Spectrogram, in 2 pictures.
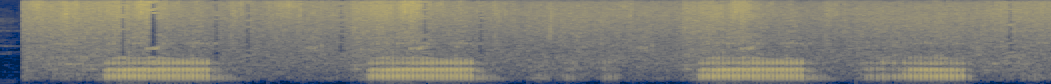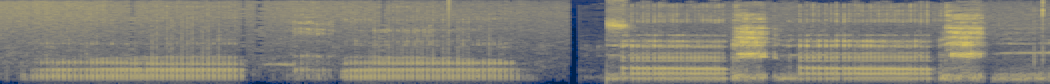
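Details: Koala calling: a series of deep, rasping, snore-like bellows, each about half a second to a second long, separated by brief pauses, ending in a harsher, brighter bout of grunting.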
